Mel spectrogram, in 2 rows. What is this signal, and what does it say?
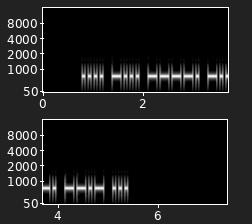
Morse code, heard as a keyed tone, about 21 wpm, 700 Hz. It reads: HB9CQS
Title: DXCC-100 Call Signs - 6 Characters - 20wpm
